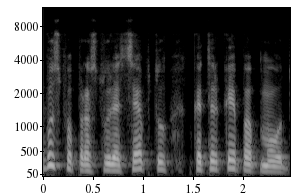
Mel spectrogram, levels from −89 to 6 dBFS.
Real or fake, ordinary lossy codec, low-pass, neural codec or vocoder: real; Opus, 24 kbps; 7.2 kHz; none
